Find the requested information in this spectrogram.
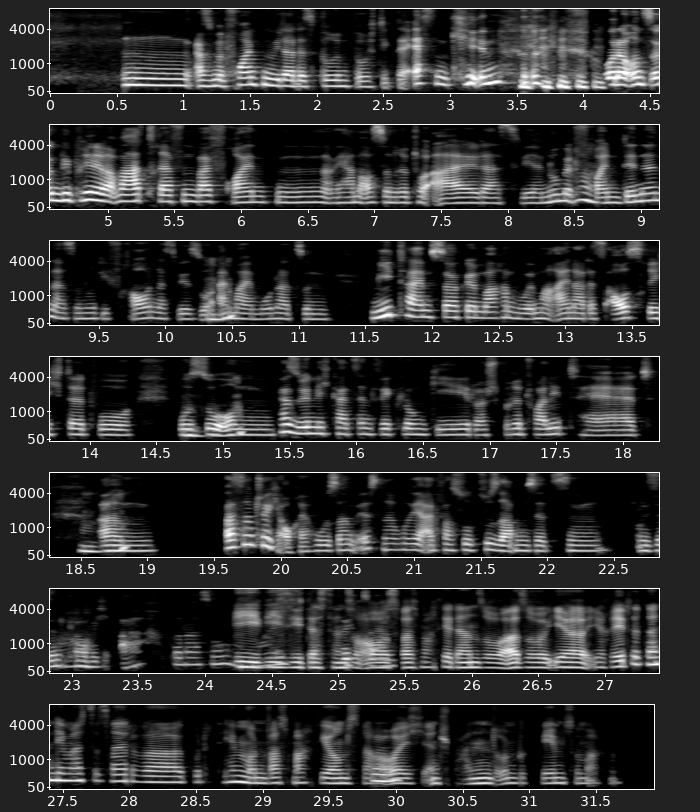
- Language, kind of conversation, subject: German, podcast, Wie verbringst du Zeit, wenn du dich richtig erholen willst?
- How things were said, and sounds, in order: chuckle; laughing while speaking: "gehen"; in English: "Me-Time-Circle"; unintelligible speech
